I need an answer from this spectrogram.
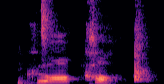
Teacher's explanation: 어감 받침이 으로 끝난 성분이 모음으로 시작되는 그 어미랑 만났을 때 으가 탈락하는 거죠. 자, 어간, 으가 모음, 어미를 만났을 때 어간의 으가 탈락하는 현상을 말해. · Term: 으탈락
